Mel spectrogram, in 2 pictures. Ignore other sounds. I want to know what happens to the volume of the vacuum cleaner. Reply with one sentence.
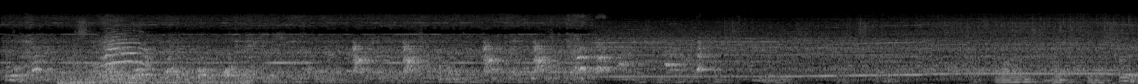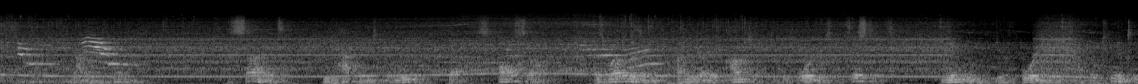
The volume of the vacuum cleaner stays about the same.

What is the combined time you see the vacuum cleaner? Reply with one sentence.
You can hear the vacuum cleaner for 23 seconds altogether.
